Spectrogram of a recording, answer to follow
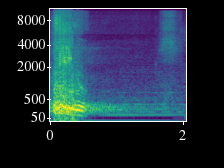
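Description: A man's loud, shouted voice for the first half second, dying away in the hall's echo. Then a low steady note held on the keyboard under near quiet.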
